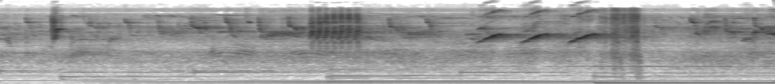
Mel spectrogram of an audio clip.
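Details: Wild parakeets in St James's Park, London, give sharp chirps, a few rising squeaky notes and two harsh rasping bursts, over a steady background of soft sustained music chords.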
